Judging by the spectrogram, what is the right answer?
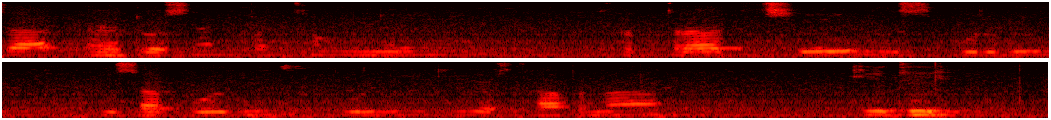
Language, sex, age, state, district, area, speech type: Hindi, male, 45-60, Uttar Pradesh, Ayodhya, rural, read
